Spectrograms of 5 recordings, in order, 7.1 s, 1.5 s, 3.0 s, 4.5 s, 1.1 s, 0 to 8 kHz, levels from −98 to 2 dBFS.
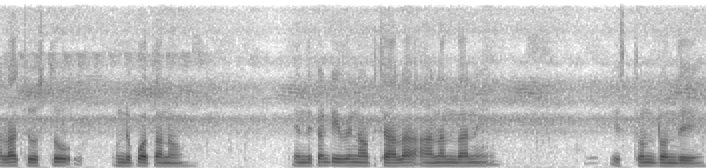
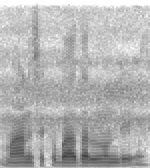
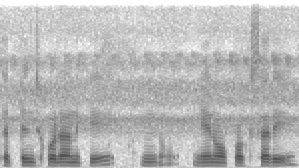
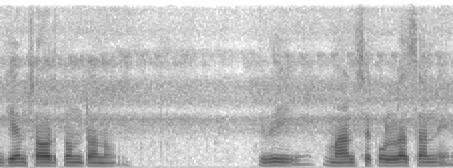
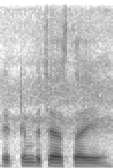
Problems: constant background noise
